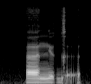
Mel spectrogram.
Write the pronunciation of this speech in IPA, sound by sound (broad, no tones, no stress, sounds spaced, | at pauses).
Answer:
ɐ n ʏ ɡ ə̰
